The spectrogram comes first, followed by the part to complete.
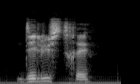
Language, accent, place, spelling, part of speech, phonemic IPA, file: French, France, Lyon, délustrer, verb, /de.lys.tʁe/, LL-Q150 (fra)-délustrer.wav
- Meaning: to take off the lustre, the gloss of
